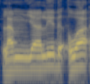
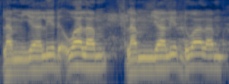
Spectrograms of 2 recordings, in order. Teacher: memantulkan huruf qalqalah tetapi dengan ringan dan menyambungkan dengan bacaan setelahnya. Jangan lepas di situ, tapi kita ada pantulan dan dilanjutkan dengan menyambungkan dengan bacaan setelahnya. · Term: qalqalah sugro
